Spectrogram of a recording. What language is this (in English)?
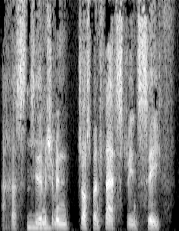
Welsh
